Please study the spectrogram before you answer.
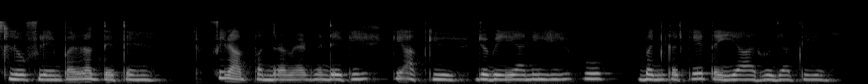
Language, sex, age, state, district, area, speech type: Urdu, female, 45-60, Uttar Pradesh, Lucknow, urban, spontaneous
